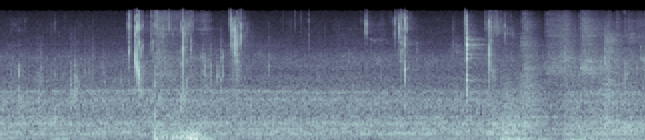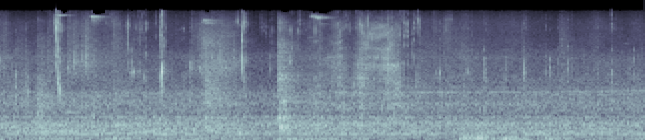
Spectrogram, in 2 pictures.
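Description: Close-miked chewing of a chicken tortilla wrap: wet mouth clicks and small crunches, irregular throughout, over a faint steady hum.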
